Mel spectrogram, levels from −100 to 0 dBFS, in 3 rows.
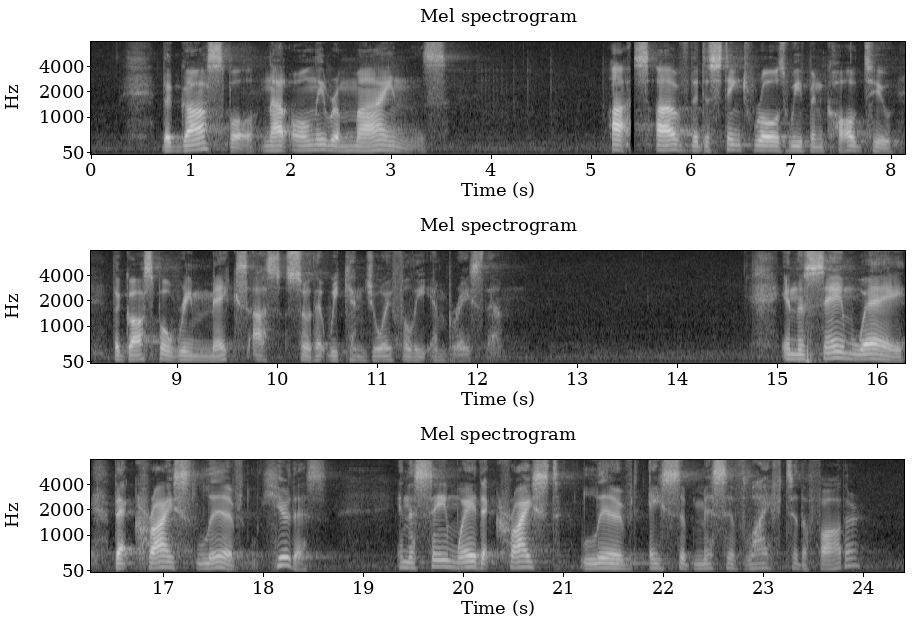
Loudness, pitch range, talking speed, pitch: -27 LUFS, 110-135 Hz, 115 wpm, 120 Hz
